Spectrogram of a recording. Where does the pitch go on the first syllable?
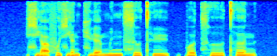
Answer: low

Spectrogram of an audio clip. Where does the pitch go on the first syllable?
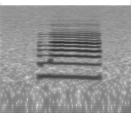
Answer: high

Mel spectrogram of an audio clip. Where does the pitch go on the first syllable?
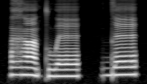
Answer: falling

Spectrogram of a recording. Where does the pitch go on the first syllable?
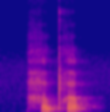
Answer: rising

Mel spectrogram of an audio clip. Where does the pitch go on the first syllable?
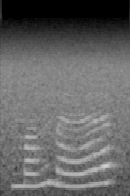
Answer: rising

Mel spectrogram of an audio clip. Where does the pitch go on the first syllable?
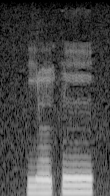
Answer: low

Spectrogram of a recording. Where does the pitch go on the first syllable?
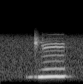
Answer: high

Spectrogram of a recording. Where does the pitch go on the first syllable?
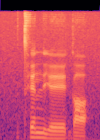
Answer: high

